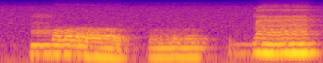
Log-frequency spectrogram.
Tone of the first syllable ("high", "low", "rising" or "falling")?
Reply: falling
